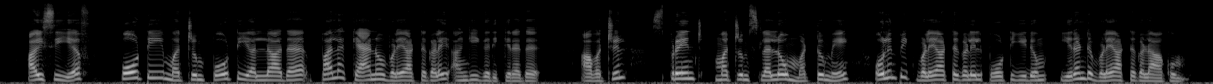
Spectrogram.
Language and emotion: Tamil, neutral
